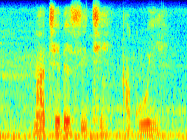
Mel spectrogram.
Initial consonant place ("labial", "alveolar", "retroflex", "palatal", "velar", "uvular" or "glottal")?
labial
